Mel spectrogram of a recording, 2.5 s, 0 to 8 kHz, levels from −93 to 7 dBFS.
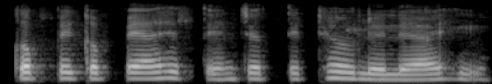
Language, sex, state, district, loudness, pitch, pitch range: Marathi, female, Maharashtra, Dhule, -30 LUFS, 205 Hz, 190-215 Hz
